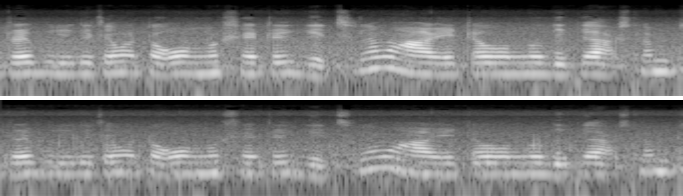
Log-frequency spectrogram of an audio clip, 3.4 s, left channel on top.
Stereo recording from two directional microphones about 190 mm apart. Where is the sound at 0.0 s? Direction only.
20° left (ahead or behind).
